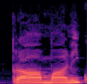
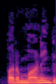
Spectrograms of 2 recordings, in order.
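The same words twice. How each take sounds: First: प्रामाणिक with long opening "praa"; correct form. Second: प्रमाणिक with short first a; wrong form. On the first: Teacher showing the added vowel: प्रामाणिक with long "praa". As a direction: say "praa-maa-nik" for प्रामाणिक. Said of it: "आ की मात्रा आएगी". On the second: Teacher rejecting the wrong form: प्रमाणिक with short first vowel. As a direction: say "par-maa-nik" for प्रमाणिक. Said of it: "नहीं". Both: Shown as a demonstration.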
